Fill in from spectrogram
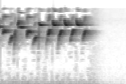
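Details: Goldfinch clean song used to train birds: a rapid, high, jingling twitter of about a dozen liquid notes over a second and a half, fading into silence.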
